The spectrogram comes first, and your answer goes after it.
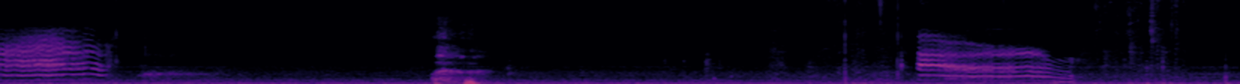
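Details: Domestic cat indoors, reacting with maternal instinct to a kitten's meowing. Two soft, falling meows are heard, one at the start and one near the end, with a brief clatter and low room noise between them.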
